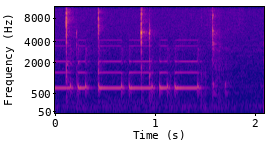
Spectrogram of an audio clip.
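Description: Morse code sent on a BaMaKey TP-III iambic paddle: a steady mid-pitched sidetone beeping in short and long elements (dits and dahs), with light clicks as each element starts and stops. The sending stops about one and a half seconds in.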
